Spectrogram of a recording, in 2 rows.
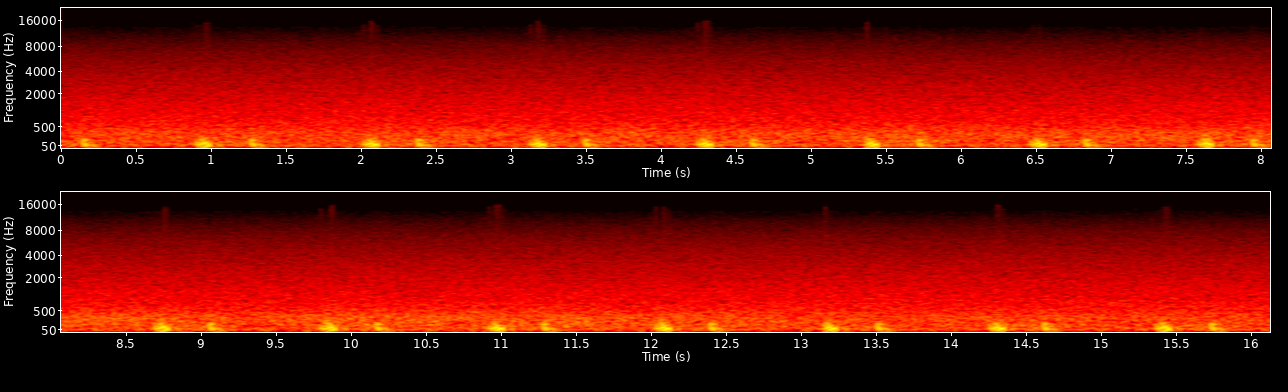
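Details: Simulated newborn sleep-aid ASMR: steady, regular low thumps at about 54 a minute under a constant white-noise hiss, imitating a mother's heartbeat and womb sounds as heard by the fetus; maternal heartbeat.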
